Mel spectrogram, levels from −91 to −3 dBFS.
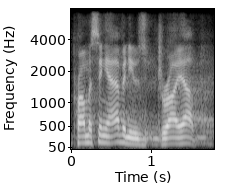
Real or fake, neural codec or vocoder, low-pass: fake; codec, 24 kHz, 1.2 kbps, DualCodec; 7.2 kHz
